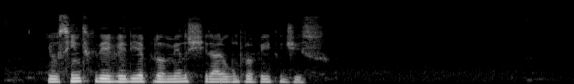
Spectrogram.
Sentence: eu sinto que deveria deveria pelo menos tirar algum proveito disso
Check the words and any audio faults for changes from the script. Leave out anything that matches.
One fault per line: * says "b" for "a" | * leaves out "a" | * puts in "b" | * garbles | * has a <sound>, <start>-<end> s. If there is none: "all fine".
* leaves out "deveria"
